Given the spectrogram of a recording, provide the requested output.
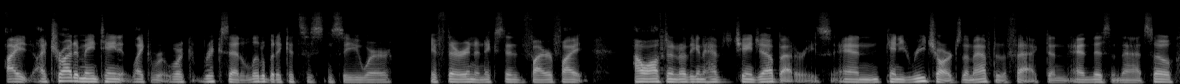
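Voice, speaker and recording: A man talking casually on a panel as an author, halting and repeating words as he thinks aloud. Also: on the low side, fairly even intonation, no echo, clean studio sound. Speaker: science fiction author on a panel podcast.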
